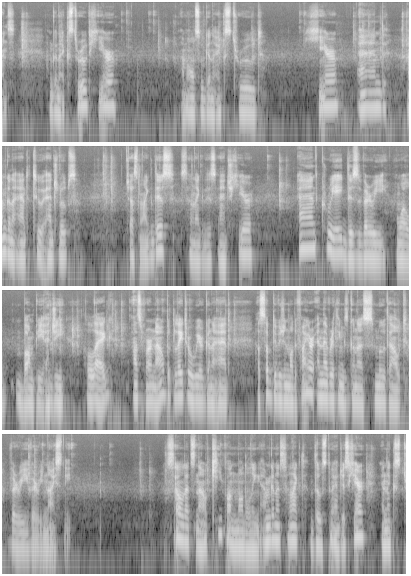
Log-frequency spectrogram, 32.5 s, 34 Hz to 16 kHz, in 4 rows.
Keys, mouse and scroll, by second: 0.4 e, 2.9 click, 3.3-6.0 shift+middle drag, 3.4-3.8 scroll up 2, 4.3 e, 6.0 click, 6.4-6.7 scroll down 2, 6.7-7.0 scroll up 2, 7.0 a, 8.0 ctrl+r, 10.3 KP_Enter, 11.2 click, 12.1-18.9 drag, 13.7 a, 14.0-16.0 scroll down 2, 16.0-16.9 scroll up 2, 16.9 scroll up 1, 17.2 a, 17.7 1, 18.4 a, 19.4 shift+click, 20.0-23.0 drag, 20.6 a, 21.1-21.9 scroll down 2, 21.9 a, 23.0 shift+middle click, 23.6-24.0 scroll down 2, 24.0 a, 25.0 r, 26.5 b, 26.6 click, 26.8-27.3 scroll up 2, 27.3 shift+middle click, 27.6-28.2 scroll up 2, 28.2 click, 28.8 shift+click, 29.1-32.5 shift+middle drag, 30.2 scroll down 2, 30.6 scroll up 1, 31.6 e.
